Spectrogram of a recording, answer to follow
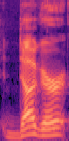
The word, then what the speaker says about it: Duggar: home called it second josh duggar rhymes with hugger his trial has been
